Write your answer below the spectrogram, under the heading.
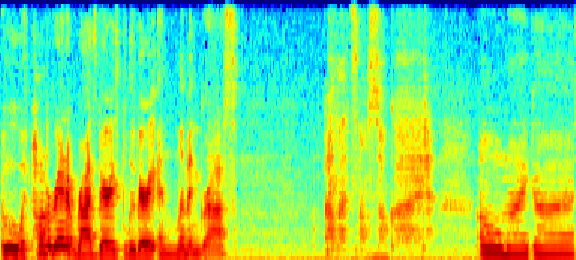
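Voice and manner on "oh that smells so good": breathy whisper. Real, not acted. Smelling the tea.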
